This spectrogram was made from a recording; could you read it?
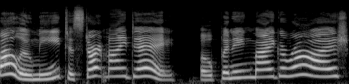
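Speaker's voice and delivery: synthetic, high, slow female AI narrator voice. Imitate the video voice you have hated ever since it was invented, in a female AI voice. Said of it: "it's the A I voice where it's like".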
